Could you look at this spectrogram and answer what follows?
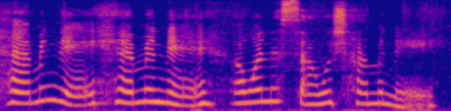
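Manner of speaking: put-on old woman voice. Imitating how a grandmother would say words: imitating Grammy's voice. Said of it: "how my Grammy would say it".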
